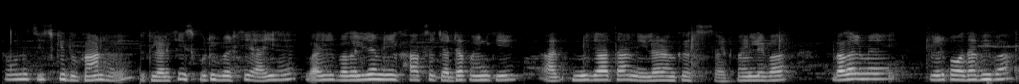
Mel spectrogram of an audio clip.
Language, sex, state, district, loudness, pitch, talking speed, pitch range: Hindi, female, Uttar Pradesh, Gorakhpur, -26 LUFS, 210 Hz, 210 wpm, 195-225 Hz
